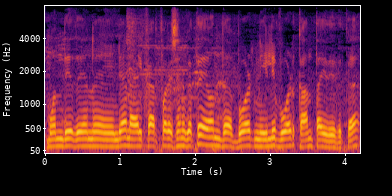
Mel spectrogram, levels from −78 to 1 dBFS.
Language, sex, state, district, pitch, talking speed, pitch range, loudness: Kannada, male, Karnataka, Belgaum, 145 Hz, 200 wpm, 140-150 Hz, -13 LUFS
